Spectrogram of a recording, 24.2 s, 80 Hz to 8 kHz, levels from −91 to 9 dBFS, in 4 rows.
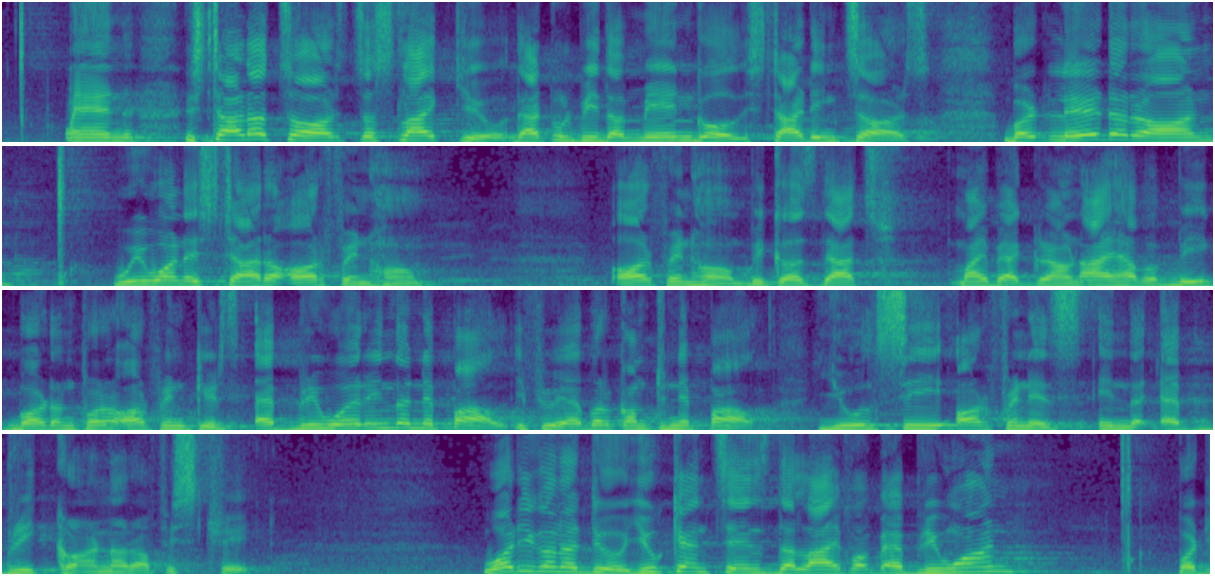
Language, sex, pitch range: English, male, 170-220 Hz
